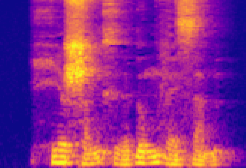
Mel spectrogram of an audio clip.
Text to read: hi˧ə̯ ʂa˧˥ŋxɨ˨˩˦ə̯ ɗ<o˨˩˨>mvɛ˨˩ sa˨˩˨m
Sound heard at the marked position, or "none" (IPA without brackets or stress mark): o˧˥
